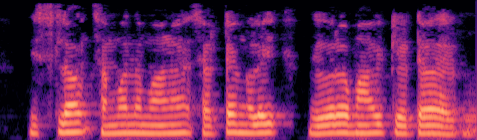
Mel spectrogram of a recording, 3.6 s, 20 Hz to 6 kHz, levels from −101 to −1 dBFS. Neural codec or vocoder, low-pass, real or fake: none; 5.4 kHz; real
